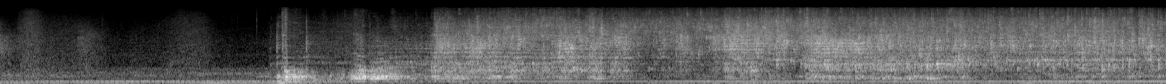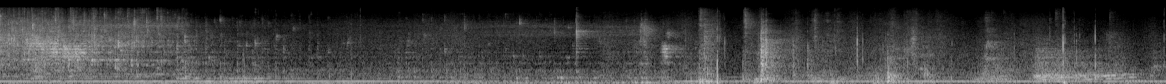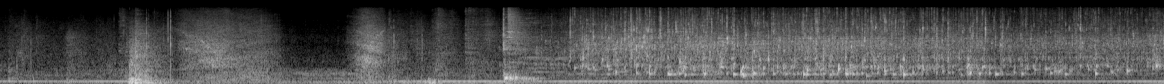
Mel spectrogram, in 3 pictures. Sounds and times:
Toilet flush: 2.8s - 18.7s, 28.4s - 34.9s.

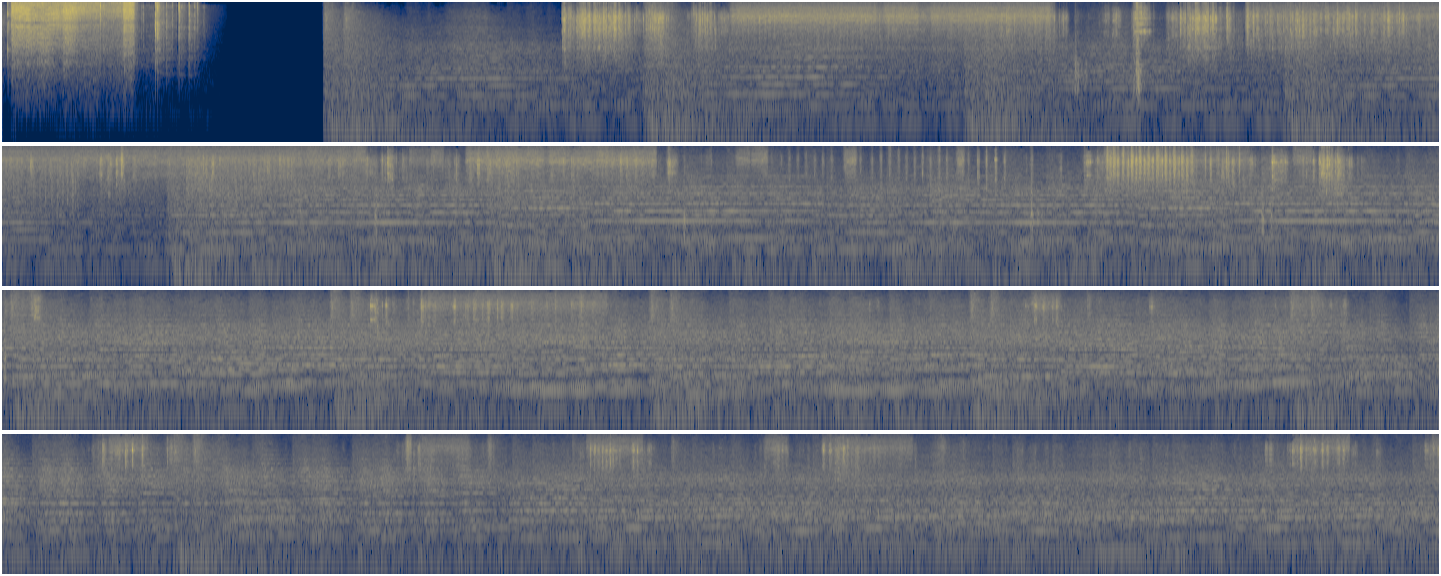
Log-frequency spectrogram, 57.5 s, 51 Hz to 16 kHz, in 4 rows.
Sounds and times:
Music: 3.2s - 57.4s.

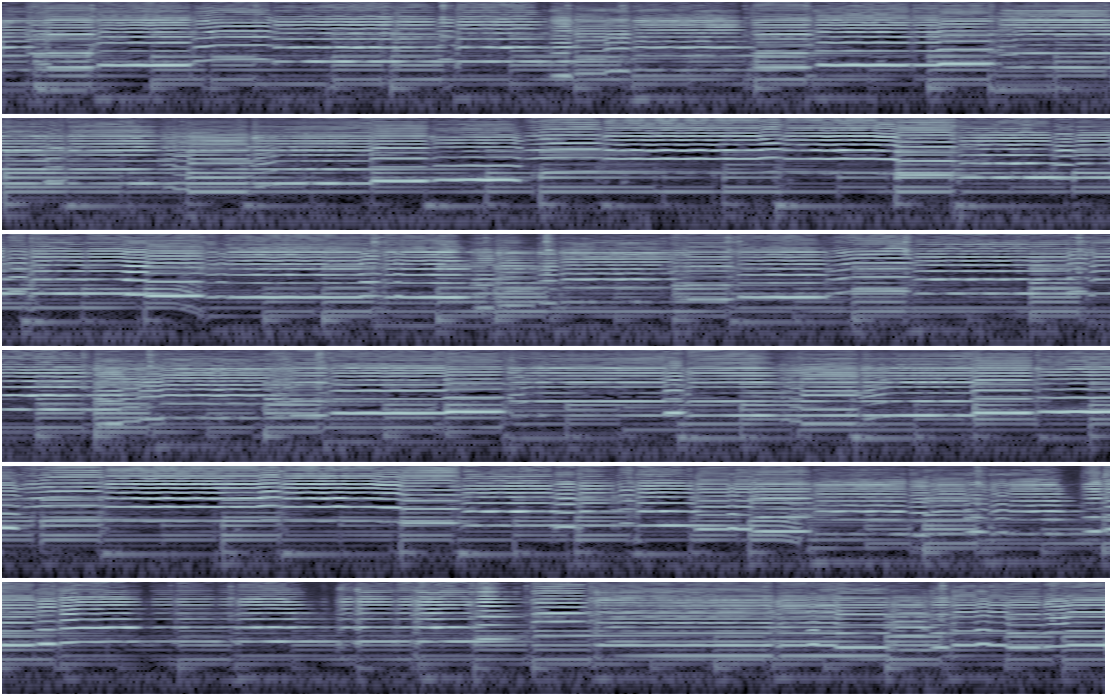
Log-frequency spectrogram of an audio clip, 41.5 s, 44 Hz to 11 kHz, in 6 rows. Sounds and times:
Pizzicato: 0.0s - 41.5s.

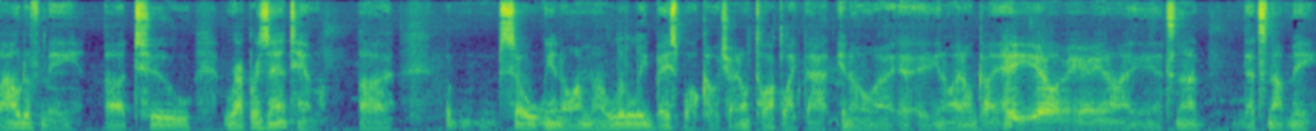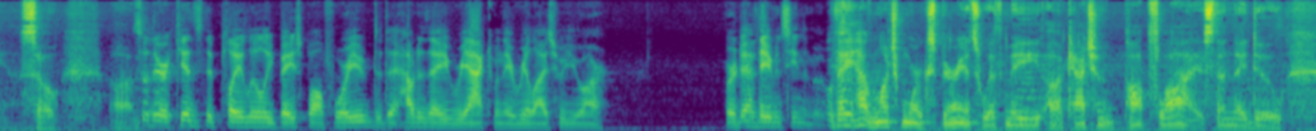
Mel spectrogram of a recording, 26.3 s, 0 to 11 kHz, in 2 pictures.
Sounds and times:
Speech: 0.0s - 19.3s, 20.4s - 26.1s.

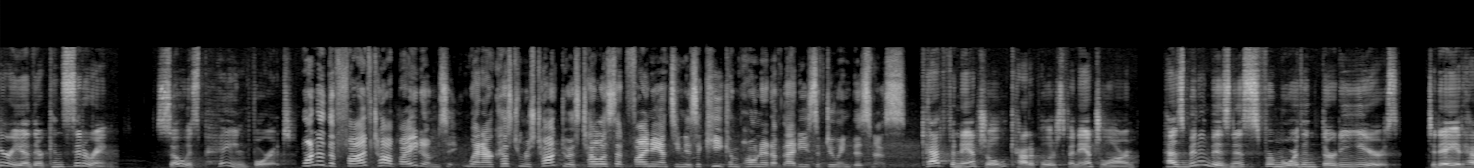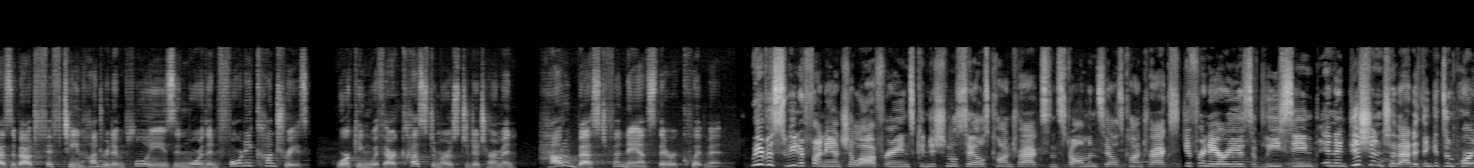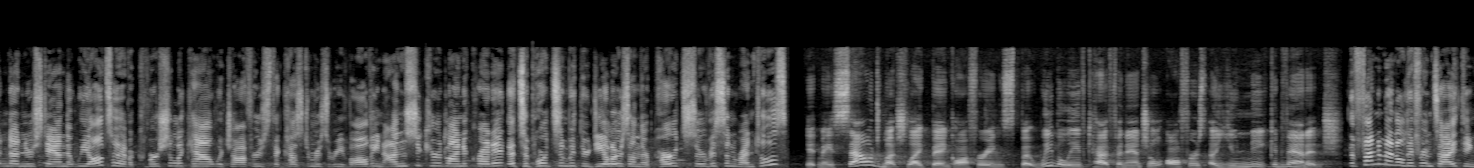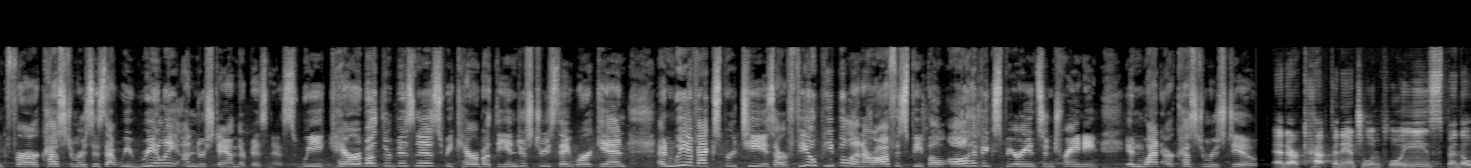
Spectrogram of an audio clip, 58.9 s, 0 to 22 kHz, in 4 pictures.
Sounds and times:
Speech: 0.0s - 58.9s.

